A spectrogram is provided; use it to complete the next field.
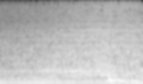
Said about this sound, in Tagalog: umaangil ang makina ng land cruiser ni Pepe Saldivar paakyat sa bundok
